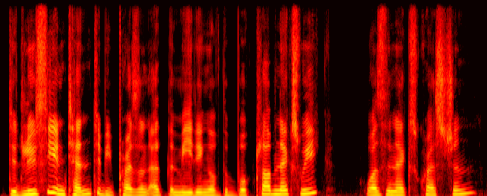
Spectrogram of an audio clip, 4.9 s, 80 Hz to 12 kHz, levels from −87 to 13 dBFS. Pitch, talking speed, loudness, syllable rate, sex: 210 Hz, 235 wpm, -19 LUFS, 5.5 syllables/s, female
